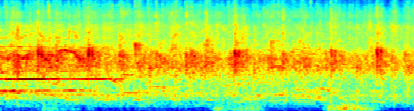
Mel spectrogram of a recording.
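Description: A roomful of people claps steadily for several seconds, with cheers and whoops rising through the dense applause, all fairly close and loud.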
